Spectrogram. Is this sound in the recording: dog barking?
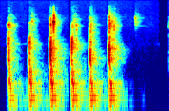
no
